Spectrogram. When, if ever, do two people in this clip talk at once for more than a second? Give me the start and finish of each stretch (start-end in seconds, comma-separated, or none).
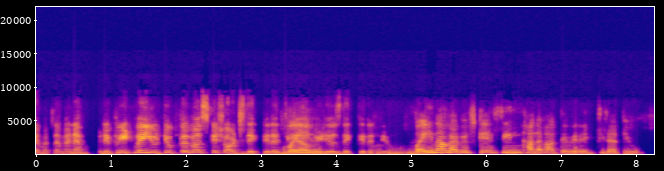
none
